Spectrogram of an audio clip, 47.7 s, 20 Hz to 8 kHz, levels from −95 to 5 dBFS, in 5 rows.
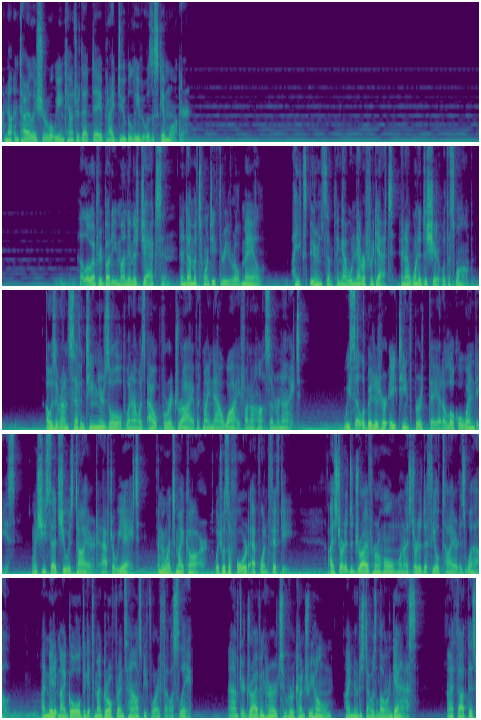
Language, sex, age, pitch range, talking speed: English, male, 20-39, 90-115 Hz, 180 wpm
